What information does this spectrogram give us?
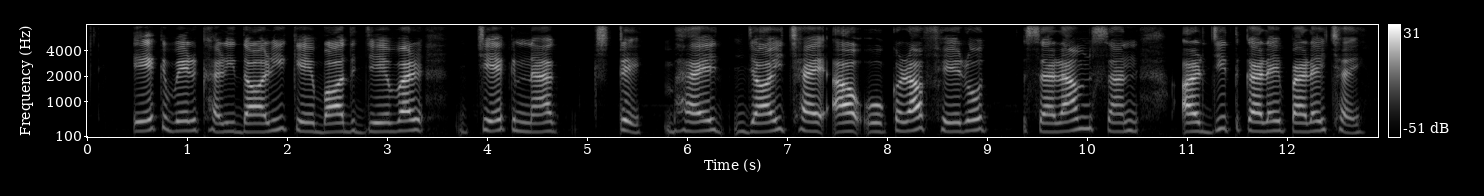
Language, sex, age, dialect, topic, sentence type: Maithili, female, 36-40, Eastern / Thethi, banking, statement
